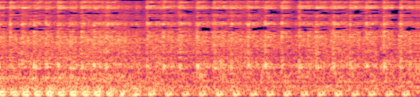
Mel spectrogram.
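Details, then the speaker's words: Honda Beat CVT at idle: fast, even metallic klitik-klitik clatter from the plates that hold the clutch shoes, worn loose by the shoe retaining clips. A minor, non-fatal fault fixed by repairing the plates. "ini biasanya yang menyebabkan bunyi kelingking ini dari pelat pelat buat menahan si kampas koplingnya kampas gandanya itu biasanya mulai aus ya"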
